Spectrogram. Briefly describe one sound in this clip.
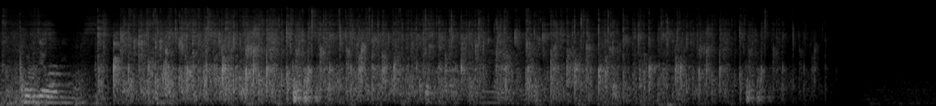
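A group of children clap their hands in applause.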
